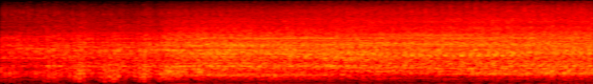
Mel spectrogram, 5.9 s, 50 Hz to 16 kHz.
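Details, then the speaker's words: 2017 Mitsubishi Mirage 1.2L three-cylinder with P0016, misfire check-engine light and rough running: uneven, lumpy, surging idle; it diesels on at shutdown. Intake cam phaser system suspected (chain, phaser or solenoid), cause not yet confirmed. "now it's just running very uh kind of poorly"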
